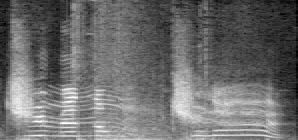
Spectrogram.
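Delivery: high, tense in-character command; urgent kill order. Pretend. Captor ordering the prisoner killed, high urgent command.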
